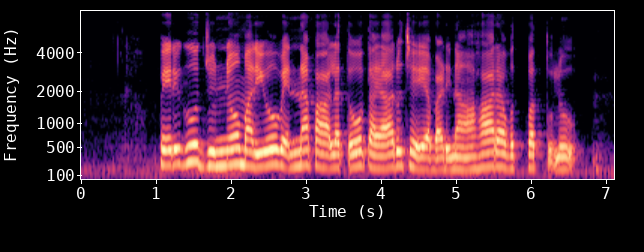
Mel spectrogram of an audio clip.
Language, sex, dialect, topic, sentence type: Telugu, female, Central/Coastal, agriculture, statement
